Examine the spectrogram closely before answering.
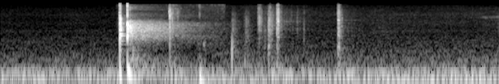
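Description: Snooker balls knock together and roll across the table.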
